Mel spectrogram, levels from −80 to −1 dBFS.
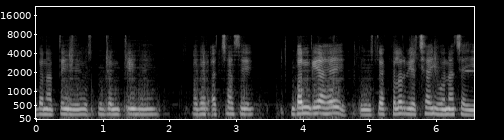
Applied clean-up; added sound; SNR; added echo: neural separator model SepFormer DNS4.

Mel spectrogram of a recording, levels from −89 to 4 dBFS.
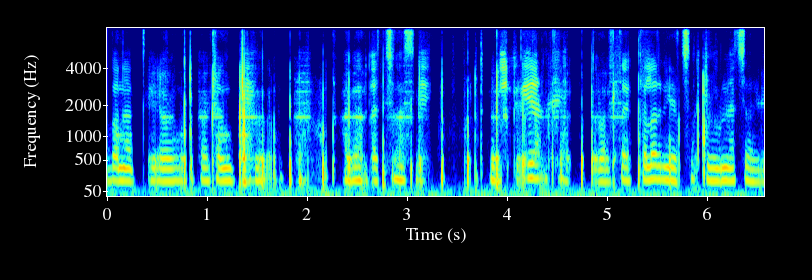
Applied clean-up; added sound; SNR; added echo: neural diffusion model UNIVERSE++.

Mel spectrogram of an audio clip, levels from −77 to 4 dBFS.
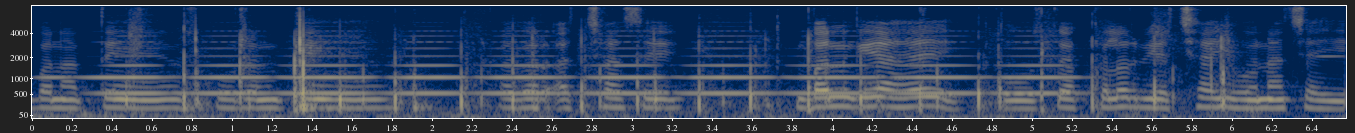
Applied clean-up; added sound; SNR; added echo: none; Run + Organ; -2 dB; none.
